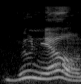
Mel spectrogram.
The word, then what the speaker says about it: Juniel: Janelle, okay. You're a bat. Janelle, you're a bat right now. How can you say Janelle? It's Juniel. You say his name wrong.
